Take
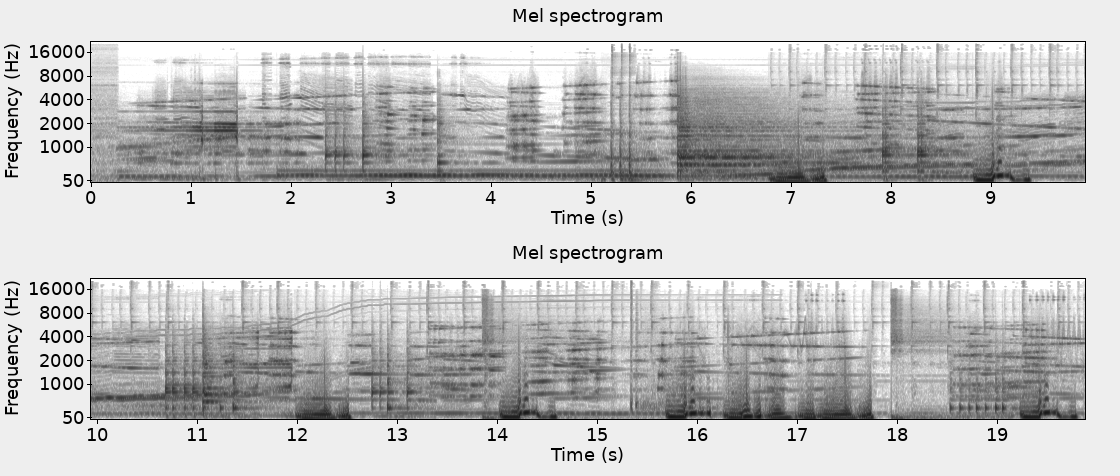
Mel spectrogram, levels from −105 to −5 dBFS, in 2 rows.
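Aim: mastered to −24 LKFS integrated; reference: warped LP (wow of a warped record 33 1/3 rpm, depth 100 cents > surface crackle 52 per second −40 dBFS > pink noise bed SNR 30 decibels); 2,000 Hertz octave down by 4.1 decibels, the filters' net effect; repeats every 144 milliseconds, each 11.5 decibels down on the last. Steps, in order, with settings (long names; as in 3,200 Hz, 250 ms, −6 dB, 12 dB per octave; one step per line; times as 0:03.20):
parametric band 2,000 Hz −5 dB
repeating echo 144 ms, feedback 27%, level −11.5 dB
wow of a warped record 33 1/3 rpm, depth 100 cents
surface crackle 52 per second −40 dBFS
pink noise bed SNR 30 dB
level +4.5 dB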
